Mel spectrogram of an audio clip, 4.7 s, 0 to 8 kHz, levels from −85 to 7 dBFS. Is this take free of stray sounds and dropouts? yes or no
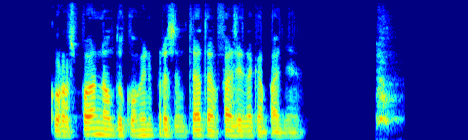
no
